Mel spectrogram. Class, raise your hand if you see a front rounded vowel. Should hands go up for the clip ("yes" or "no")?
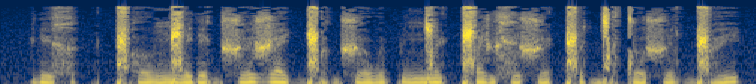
yes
